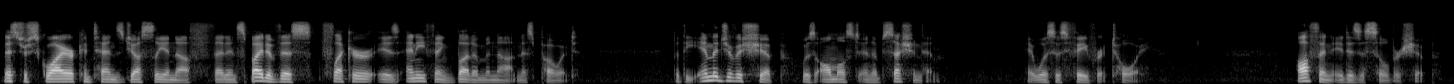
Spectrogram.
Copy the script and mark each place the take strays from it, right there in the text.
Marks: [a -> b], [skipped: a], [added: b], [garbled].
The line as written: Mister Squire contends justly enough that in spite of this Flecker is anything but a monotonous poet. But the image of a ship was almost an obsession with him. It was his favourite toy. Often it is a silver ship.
Mister Squire contends justly enough that in spite of this Flecker is anything but a monotonous poet. But the image of a ship was almost an obsession [skipped: with] him. It was his favourite toy. Often it is a silver ship.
